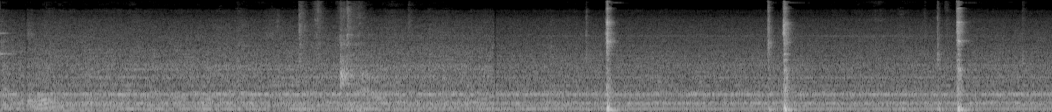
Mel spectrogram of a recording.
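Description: Three sharp hammer blows on a drift punch held in hot steel on an anvil, each about two seconds apart in the second half, driving the punch through to open the hole of a forged bottle opener. A steady hum runs underneath.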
